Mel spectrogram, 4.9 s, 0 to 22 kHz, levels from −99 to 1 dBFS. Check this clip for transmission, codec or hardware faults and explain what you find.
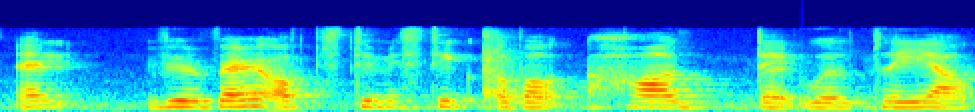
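One fault stands out: a dropped buffer (overrun) at 4.01 s in the speech. The audio skips ahead by a millisecond or two. The likely cause is that the samples weren't read out before the hardware overwrote them, so the surrounding audio is spliced directly together. A waveform would show an abrupt discontinuity, and a spectrogram a thin vertical broadband line.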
